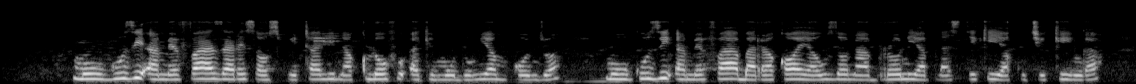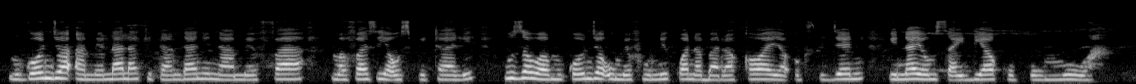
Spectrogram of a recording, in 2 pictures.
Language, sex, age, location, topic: Swahili, female, 18-24, Nakuru, health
